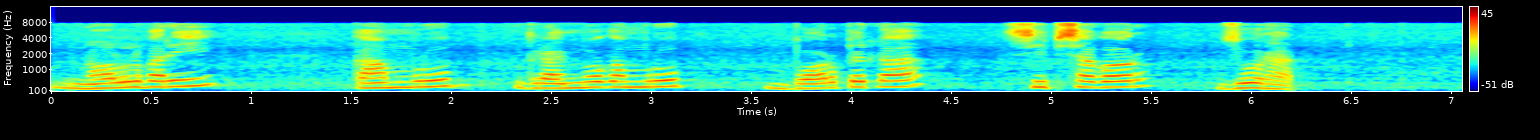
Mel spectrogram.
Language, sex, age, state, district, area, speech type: Assamese, male, 45-60, Assam, Nalbari, rural, spontaneous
